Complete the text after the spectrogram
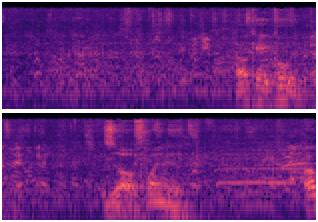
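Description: A crowd chatters and murmurs close by.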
